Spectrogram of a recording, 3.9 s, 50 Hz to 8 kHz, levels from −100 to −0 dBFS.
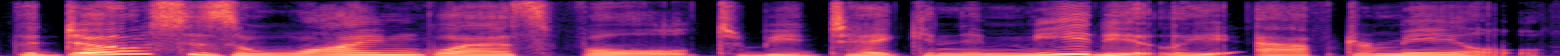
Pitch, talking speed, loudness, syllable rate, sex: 230 Hz, 185 wpm, -19 LUFS, 5.1 syllables/s, female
